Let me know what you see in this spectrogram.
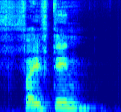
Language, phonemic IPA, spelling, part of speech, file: Afrikaans, /ˈfəiftin/, vyftien, numeral, LL-Q14196 (afr)-vyftien.wav
- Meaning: fifteen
